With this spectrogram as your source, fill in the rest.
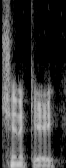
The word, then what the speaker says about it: Chineke: now and I think at chinica actually think the last name is pronounced chinike I think Chima can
